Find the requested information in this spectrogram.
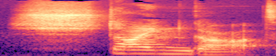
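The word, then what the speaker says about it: Shteyngart: our country Friends by Gary steinart I think is how um his surname is pronounced and this is about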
